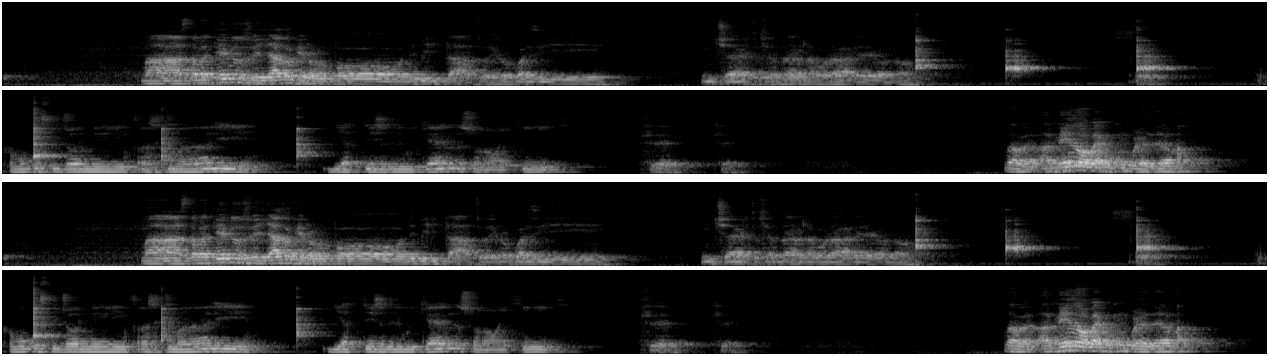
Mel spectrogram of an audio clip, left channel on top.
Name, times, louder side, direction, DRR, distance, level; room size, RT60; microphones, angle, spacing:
voice 1, 1.4-6.0 7.0-9.1 11.3-11.5 19.0-19.4 19.8-19.9 22.7-24.4, equal, 70° right, -3 dB, 2.3 m, -25 dB
sound 1, 9.1-9.2 10.0-10.2 11.3-11.5 13.0-13.2 14.2-14.3 15.6-15.7, left 1 dB, 20° right, 1.0 m, -26 dB
voice 2, 12.7-15.1 15.9-18.1, right 1 dB, 50° right, 3 dB, 0.6 m, -27 dB
7.8 x 3.9 x 4.6 m, 0.90 s
head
